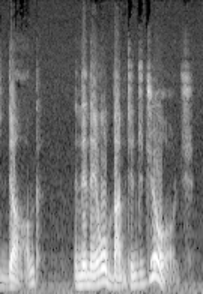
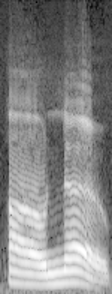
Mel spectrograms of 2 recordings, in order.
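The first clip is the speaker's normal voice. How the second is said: dismayed oh no; 5 semitones higher, 5 dB louder than usual. Acted. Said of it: "chorused the others".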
